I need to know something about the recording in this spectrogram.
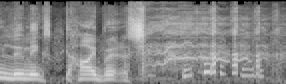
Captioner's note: laughing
